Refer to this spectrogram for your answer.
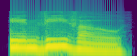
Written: in vivo

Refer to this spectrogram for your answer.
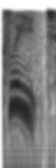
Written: cleat

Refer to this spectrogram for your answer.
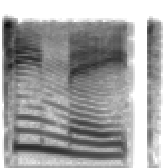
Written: teammate

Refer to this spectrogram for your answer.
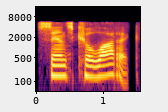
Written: sansculottic

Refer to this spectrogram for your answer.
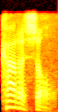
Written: codicil

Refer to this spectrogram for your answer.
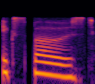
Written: exposed

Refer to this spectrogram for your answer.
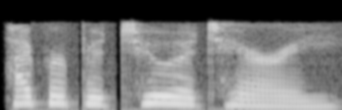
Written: hyperpituitary

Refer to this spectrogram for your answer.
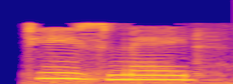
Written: teasmade

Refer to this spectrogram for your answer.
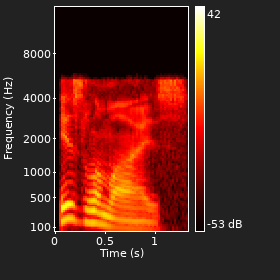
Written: Islamize

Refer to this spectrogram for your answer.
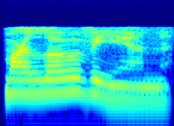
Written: Marlovian

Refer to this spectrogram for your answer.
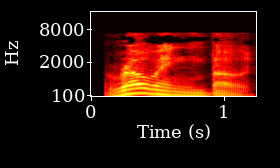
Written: rowing boat

